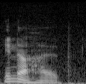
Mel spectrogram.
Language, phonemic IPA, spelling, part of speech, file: German, /ˈɪnɐhalp/, innerhalb, preposition / adverb, De-innerhalb.ogg
- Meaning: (preposition) 1. within, inside (of) 2. within, in the space of; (adverb) 1. within, inside (spatial) 2. within, in the space of (temporal)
